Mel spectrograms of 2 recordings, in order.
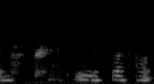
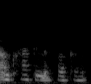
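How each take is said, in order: First: Hushed, breathy through a laugh; whispered laugh. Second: Said in the usual way. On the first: Real, not acted. To viewers, remembering her own posts, whispered through laughter. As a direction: let it slip out under a giggle.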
